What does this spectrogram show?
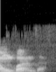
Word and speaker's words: Umbanda: Então E como é que você pronuncia? Com o U. O M você pronuncia com o U, assim como o N também. No quimbundo, no kikongo, você vai encontrar N ou M para iniciar palavras. Você pronuncia como se tivesse um U antes.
